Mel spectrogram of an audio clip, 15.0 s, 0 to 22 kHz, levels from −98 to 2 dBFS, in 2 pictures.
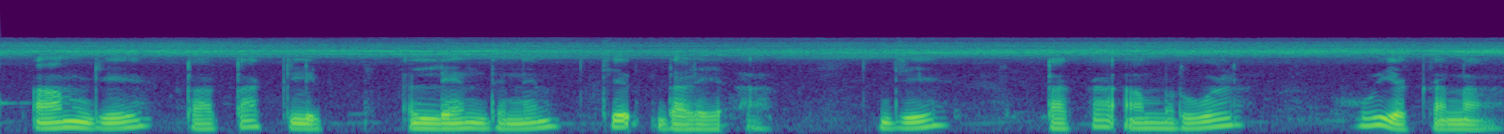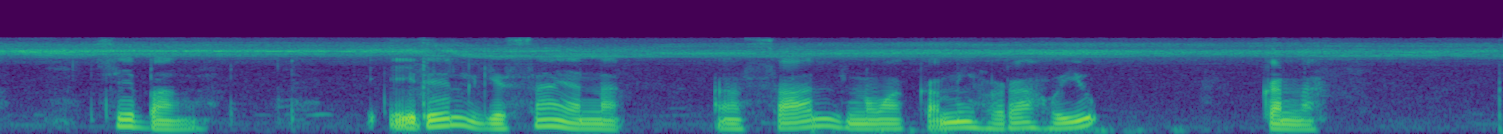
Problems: constant background noise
